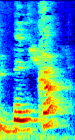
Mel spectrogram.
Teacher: se você pronunciar a palavra, você vai perceber que boca, o bo tem mais força. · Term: sílaba tônica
